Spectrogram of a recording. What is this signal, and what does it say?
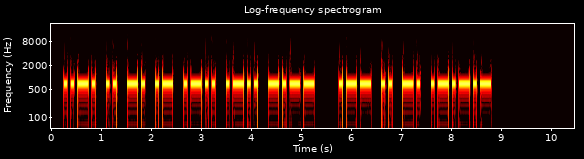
Morse code, heard as a keyed tone, about 17 wpm, 700 Hz. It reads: FINALLY WIN.
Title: Sentences from Top 1500 Words 17wpm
